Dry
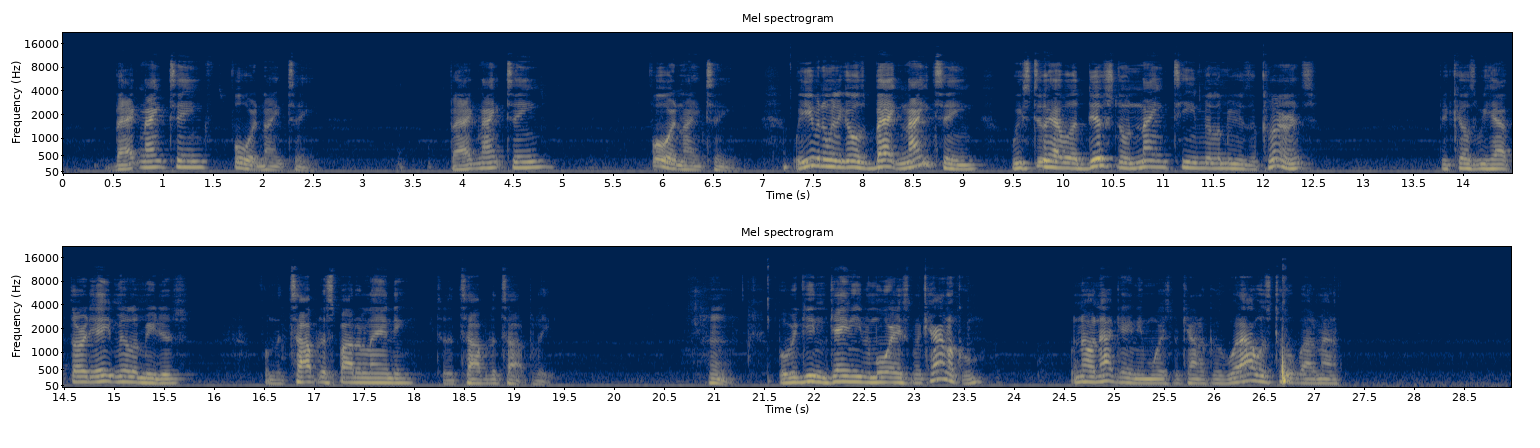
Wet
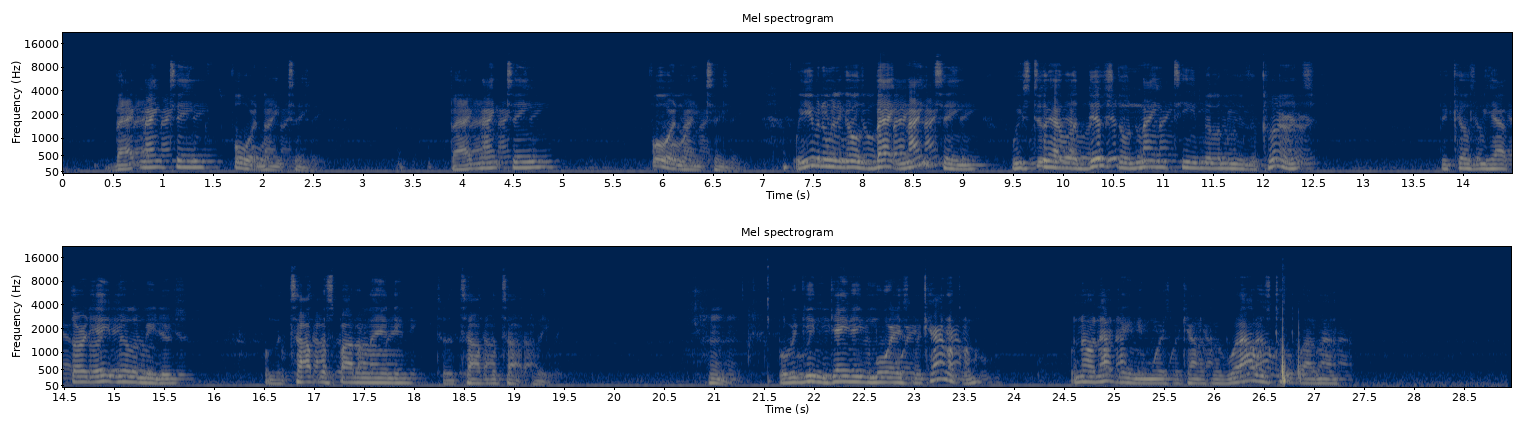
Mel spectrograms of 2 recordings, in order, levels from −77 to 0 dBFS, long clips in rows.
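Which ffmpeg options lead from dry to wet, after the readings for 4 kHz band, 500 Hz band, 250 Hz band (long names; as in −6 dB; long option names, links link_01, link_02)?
−10.0 dB, −10.5 dB, −10.5 dB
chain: -filter_complex "[0:a]acompressor=threshold=-39dB:ratio=1.5,aeval=exprs='0.178*(cos(1*acos(clip(val(0)/0.178,-1,1)))-cos(1*PI/2))+0.0282*(cos(3*acos(clip(val(0)/0.178,-1,1)))-cos(3*PI/2))':channel_layout=same,asplit=2[link_01][link_02];[link_02]adelay=160,highpass=300,lowpass=3400,asoftclip=type=hard:threshold=-22.5dB,volume=-8dB[link_03];[link_01][link_03]amix=inputs=2:normalize=0,acompressor=mode=upward:threshold=-56dB:ratio=2.5"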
